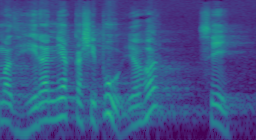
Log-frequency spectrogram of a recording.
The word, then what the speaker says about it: Hiranyakashipu: yuga, his name was Hiranyakashipu. You heard? See, He, Ran, Ya, Ka, Shi, Pu. What a long name. 6 syllables are there.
